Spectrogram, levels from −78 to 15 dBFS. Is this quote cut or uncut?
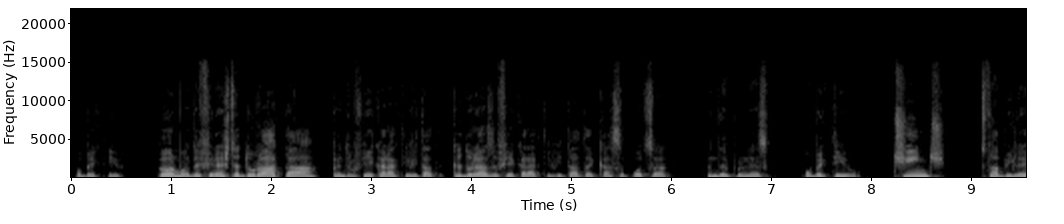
uncut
